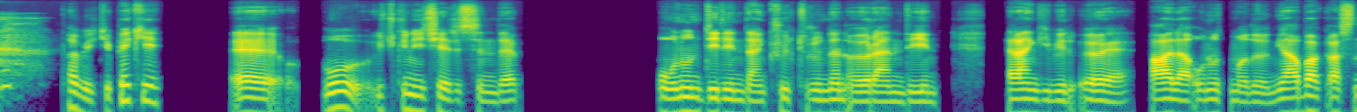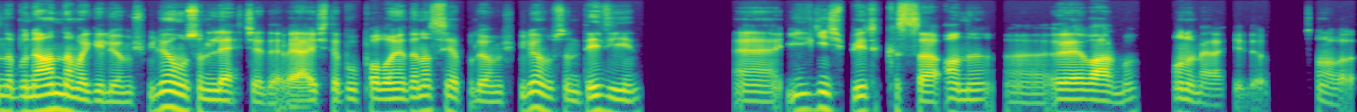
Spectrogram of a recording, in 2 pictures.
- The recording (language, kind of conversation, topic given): Turkish, podcast, Yabancı bir dil bilmeden kurduğun bağlara örnek verebilir misin?
- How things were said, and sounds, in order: none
